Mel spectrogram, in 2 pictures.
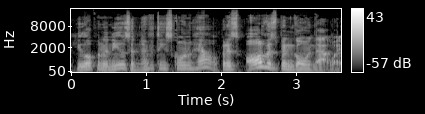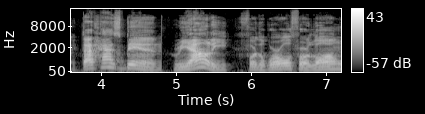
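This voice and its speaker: A man presenting an unscripted, conversational explainer, speaking emphatically with rhetorical questions and repeated phrases for stress. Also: mid-range voice. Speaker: presenter explaining history and philosophy.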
